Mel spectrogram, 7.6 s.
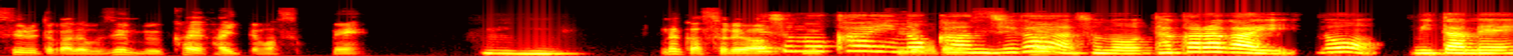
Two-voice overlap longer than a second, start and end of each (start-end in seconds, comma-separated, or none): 3.8-5.4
